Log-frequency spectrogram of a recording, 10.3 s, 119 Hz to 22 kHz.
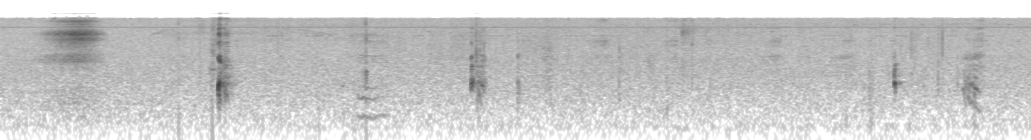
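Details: Baby girl (born December 2011) hiccuping at 2:30 a.m. after an early-morning feeding while looking up at her father: several brief, sharp, spaced catches of breath in a quiet room, each a hiccup.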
